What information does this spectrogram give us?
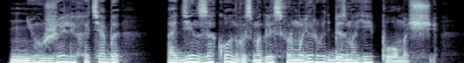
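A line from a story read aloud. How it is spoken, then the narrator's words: Sigh. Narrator (Russian): вздохнул профессор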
